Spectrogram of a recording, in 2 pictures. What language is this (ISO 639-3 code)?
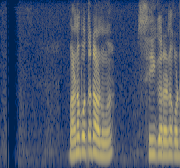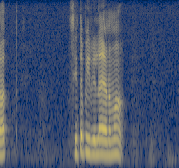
sin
